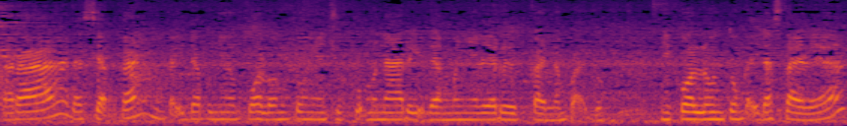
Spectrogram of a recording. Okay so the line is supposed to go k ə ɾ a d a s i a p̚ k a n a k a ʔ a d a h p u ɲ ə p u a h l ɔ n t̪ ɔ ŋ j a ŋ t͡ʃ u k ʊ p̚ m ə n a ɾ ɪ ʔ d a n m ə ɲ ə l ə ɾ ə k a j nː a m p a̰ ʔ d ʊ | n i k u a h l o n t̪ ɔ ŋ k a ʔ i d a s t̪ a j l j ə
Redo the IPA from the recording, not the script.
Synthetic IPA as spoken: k a ɾ a d a s i a p̚ k a n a k a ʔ i d a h p u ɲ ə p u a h l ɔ n t̪ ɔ ŋ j a ŋ t͡ʃ u k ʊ p̚ m ə n a ɾ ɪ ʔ d a n m ə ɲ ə l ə ɾ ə k a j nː a m p a̰ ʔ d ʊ | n i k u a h l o n t̪ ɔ ŋ k a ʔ i d a s t̪ a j l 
